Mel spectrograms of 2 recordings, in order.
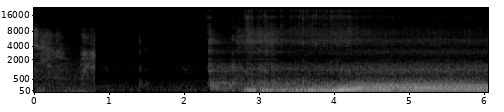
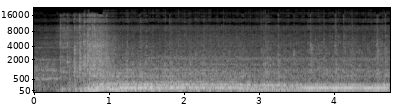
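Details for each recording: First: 1963 Chevy C10 small-block V8 after new muffler fitted, previously very loud open exhaust: short crank then soft even low burble; quiet, healthy, well-muffled exhaust note. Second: 1963 Chevy C10 small-block V8 under restoration, running with no mufflers fitted before the new mufflers were installed. It catches and settles into a deep, loud, booming rumble. Unmuffled exhaust, expected to be much quieter once the mufflers are on.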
